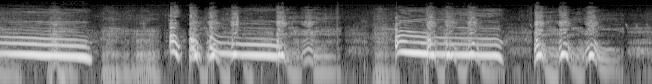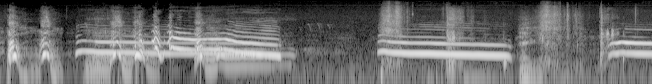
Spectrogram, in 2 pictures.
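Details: Dog howling between sneezes, sustained harmonic howls that sag gently in pitch, broken by sharp broadband sneeze snorts and short yips, with brief silent gaps between bouts.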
